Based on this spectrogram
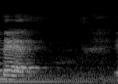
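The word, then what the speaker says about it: bear: बियर के जो बच्चे होते हैं, बैर के, सॉरी इसका सही प्रोनाउंसिएशन है बैर.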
